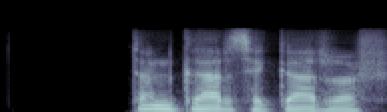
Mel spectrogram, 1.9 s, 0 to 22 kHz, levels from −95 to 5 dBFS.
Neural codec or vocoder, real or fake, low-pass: codec, 16 kHz, 0.3 kbps, FocalCodec; fake; 7.2 kHz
